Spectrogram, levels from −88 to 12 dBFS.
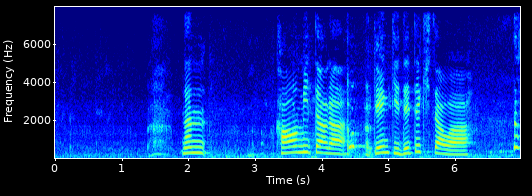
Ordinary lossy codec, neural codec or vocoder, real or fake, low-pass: none; codec, 16 kHz, 8 kbps, FunCodec, trained on Chinese and English, 25 frames a second; fake; none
